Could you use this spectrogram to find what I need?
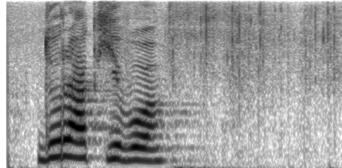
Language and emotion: Russian, angry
